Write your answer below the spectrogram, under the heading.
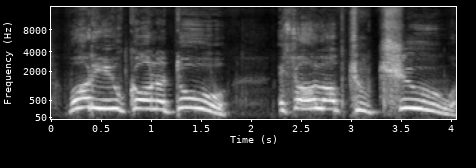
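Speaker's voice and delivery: very high, slow, bad fake Puerto Rican accent. Retelling how a film villain talked: imitating a fake Puerto Rican accent. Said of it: "he says".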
